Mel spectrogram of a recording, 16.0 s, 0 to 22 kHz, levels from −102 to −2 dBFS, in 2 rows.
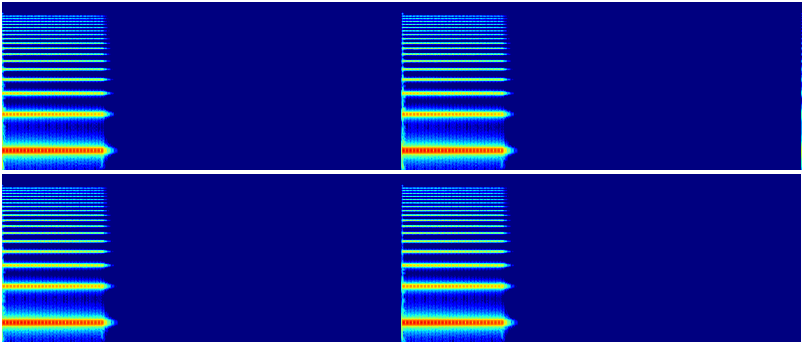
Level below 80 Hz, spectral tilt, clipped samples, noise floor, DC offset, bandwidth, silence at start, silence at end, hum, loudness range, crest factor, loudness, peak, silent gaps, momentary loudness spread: -86 dBFS; 0.5 dB/octave; under 0.1%; under -90 dBFS; under 0.1%; 15.5 kHz; 0 s; 2.95 s; none; 8 LU; 16 dB; -20 LUFS; -10 dBFS; 1.15-4.00 s, 5.15-8.00 s, 9.15-12.00 s; 10 LU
